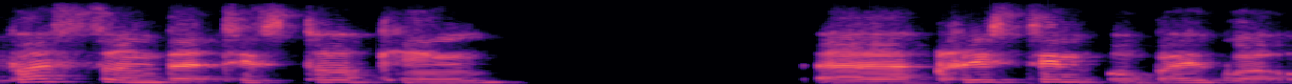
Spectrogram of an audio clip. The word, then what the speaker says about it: Obaigwa: So let me ask you to pronounce your name the way you love it to pronounce, and tell us a little bit about yourself. My name is Christine Obaigwa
